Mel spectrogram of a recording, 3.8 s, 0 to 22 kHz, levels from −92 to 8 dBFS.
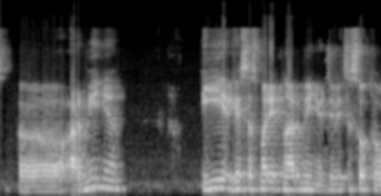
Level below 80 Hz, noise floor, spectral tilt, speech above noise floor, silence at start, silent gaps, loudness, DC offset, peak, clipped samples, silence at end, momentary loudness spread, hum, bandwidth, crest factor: -58 dBFS; -44 dBFS; -3.5 dB/octave; 30 dB; 0 s; none; -13 LUFS; under 0.1%; 0 dBFS; under 0.1%; 0 s; 7 LU; none; 14 kHz; 14 dB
